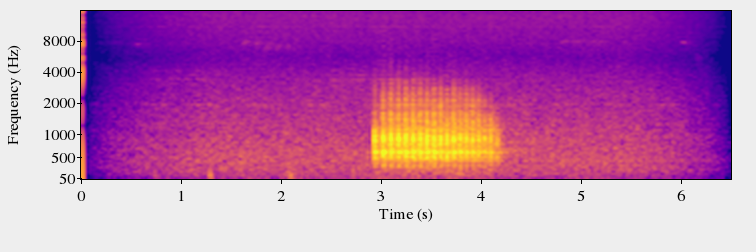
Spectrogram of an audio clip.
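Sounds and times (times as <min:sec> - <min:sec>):
Pileated Woodpecker Dryocopus pileatus: 0:02.9 - 0:04.3.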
